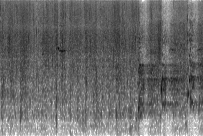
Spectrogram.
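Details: Dog scared to be alone in a pool, giving a few short high whimpering yelps in the final second and a half, set against loud continuous splashing water.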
